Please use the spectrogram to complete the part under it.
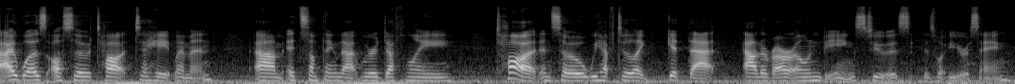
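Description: A woman's voice: medium pitch, background noise. A woman hosting a casual radio interview, talking in a reflective, conversational way. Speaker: radio host, educator. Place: radio studio.

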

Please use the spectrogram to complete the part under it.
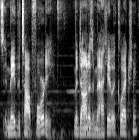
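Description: A man's voice: steady tone, fast talker, darkish tone, soft background music. A man hosting a prank call show through a voice changer, teasing a caller with goofy tangents. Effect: voice changer, deep morphed voice. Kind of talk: mocking prank phone banter.

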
